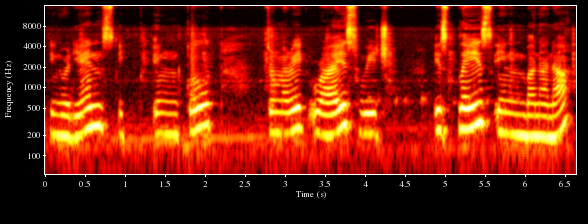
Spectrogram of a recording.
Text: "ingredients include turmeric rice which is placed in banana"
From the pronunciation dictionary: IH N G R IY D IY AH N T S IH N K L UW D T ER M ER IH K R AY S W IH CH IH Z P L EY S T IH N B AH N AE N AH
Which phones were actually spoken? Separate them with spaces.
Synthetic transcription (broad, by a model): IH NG G R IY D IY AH N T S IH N K L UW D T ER M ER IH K R AY S W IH CH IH S P L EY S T IH N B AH N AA N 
